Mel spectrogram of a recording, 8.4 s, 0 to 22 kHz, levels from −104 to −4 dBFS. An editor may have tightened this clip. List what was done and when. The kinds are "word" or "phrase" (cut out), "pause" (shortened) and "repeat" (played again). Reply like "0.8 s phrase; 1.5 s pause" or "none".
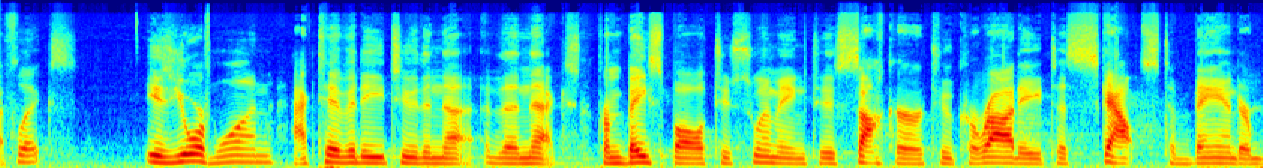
1.4 s phrase; 1.8 s pause; 3.9 s word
